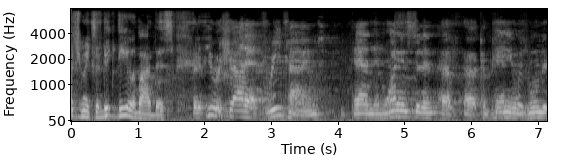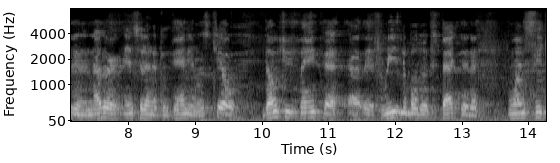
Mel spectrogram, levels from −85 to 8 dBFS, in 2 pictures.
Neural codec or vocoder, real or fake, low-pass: codec, 32 kHz, 1.9 kbps, SNAC; fake; 7.2 kHz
